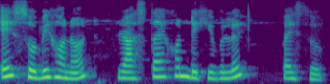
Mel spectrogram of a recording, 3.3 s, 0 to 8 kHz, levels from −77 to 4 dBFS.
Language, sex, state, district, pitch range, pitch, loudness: Assamese, female, Assam, Sonitpur, 215-285 Hz, 250 Hz, -19 LUFS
